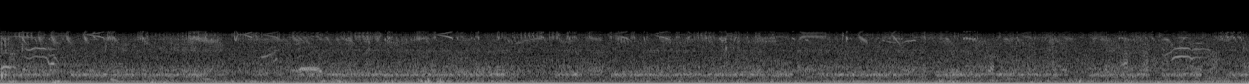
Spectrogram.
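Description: Many songbirds chirping and singing, with a steady low hum underneath.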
